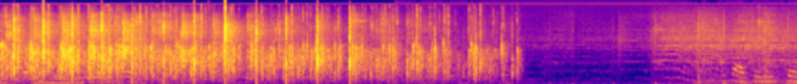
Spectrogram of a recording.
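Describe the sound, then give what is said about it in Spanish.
A burst of loud audience applause welcoming a young musician presenting his first album, dense and steady for about five seconds, then dropping away abruptly as a voice begins speaking over the fading claps. “pido un aplauso para él muy fuerte.”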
